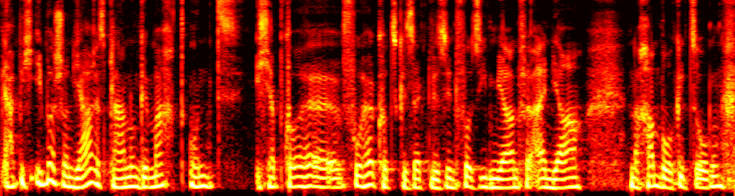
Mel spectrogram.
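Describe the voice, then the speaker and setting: A man talks at a moderate pace, his pitch fairly high. Noticeable background noise sits behind him. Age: 40s. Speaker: communication consultant and mentor. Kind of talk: casual interview.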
